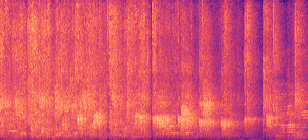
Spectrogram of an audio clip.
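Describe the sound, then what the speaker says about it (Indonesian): Classroom of students clapping for a student group, a close, uneven patter of claps with some louder individual hand strikes throughout. "beri tepuk tangan untuk Rehat"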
